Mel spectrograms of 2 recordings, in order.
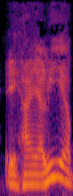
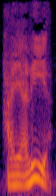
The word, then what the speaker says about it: Hialeah: Y uno comenzó a escuchar hablar de Hialeah, por supuesto que Hialeah, pronunciado en inglés, suena un poco distinto, pero uno lo escuchaba así a la cubana, Hialeah.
